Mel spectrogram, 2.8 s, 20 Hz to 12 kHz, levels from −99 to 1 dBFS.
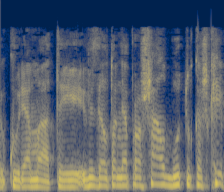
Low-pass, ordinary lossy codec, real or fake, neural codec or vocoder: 7.2 kHz; AAC, 32 kbps; fake; codec, 16 kHz, 16 kbps, FunCodec, trained on Chinese and English, 50 frames a second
